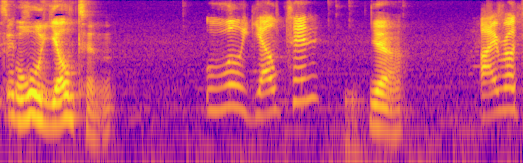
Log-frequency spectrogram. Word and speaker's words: Ulyeltin: You guys keep calling him Uluway.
